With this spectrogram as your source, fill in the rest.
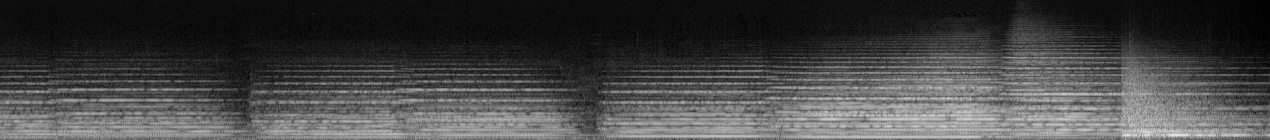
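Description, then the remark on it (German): Slow, solemn orchestral brass chords at the opening of the second movement of Dvořák's Ninth Symphony, held for several seconds each, moving from one chord to the next and swelling to a brighter, louder climax near the end. No voices. “Am Anfang des zweiten Satzes von Dvořáks neunter Sinfonie erklingen erhabene Blechbläserakkorde.”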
